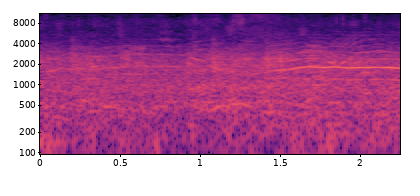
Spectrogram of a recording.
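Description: Faint outdoor ambience with distant children's voices. A single steady high tone starts about three-quarters of the way in and holds.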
